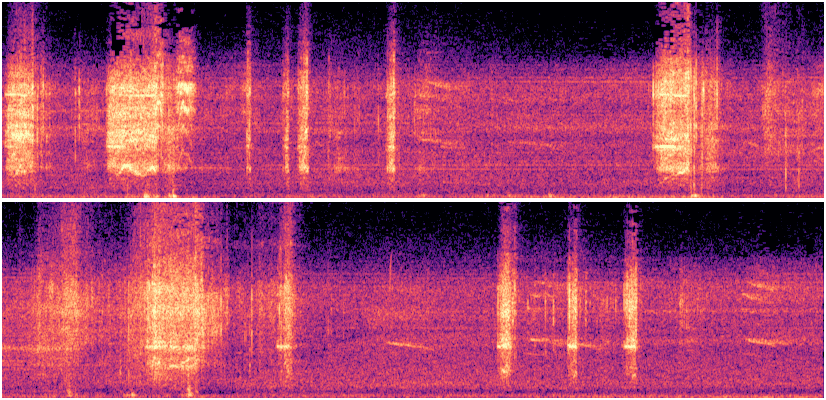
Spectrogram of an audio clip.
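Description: Small RC rock-racer truck crawling over wooden planks: tyres and chassis scraping and knocking on the wood, with a low rumble underneath, several short bursts of scratchy noise and a few sharp clicks, amid dry leaves crackling.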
